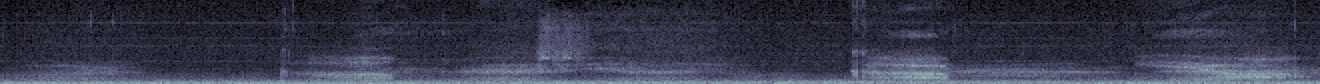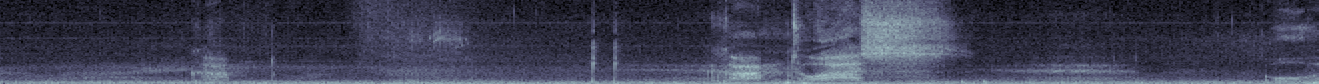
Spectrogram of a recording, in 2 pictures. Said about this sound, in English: And then you started hearing whispers.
